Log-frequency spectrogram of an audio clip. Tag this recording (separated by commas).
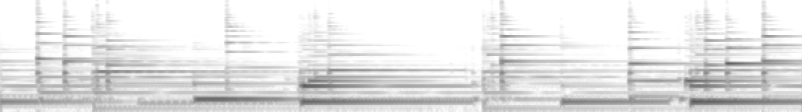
Harp, Pizzicato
